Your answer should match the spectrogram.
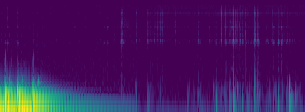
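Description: A deep rhythmic throbbing, about five pulses a second, stops just under a second in and dies away over the next second. It leaves near silence broken by a few faint ticks and scratches.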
